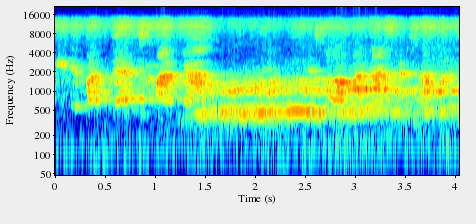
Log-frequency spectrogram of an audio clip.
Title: SUARA ANEH DI MEGAPHONE / TOA TRAFFIC LIGHT SIMPANG 5 JALAN MAYJEN SUTOYO.S BANJARMASIN TENGAH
